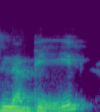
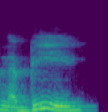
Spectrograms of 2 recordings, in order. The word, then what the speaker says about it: Nabidh: Okay, we might pronounce that as Nabidh, but there's an Arabic word Nabidh, which is a DH, if you will, a vowel, Mm-hmm. and that word Nabidh, it ain't a Hebrew word.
